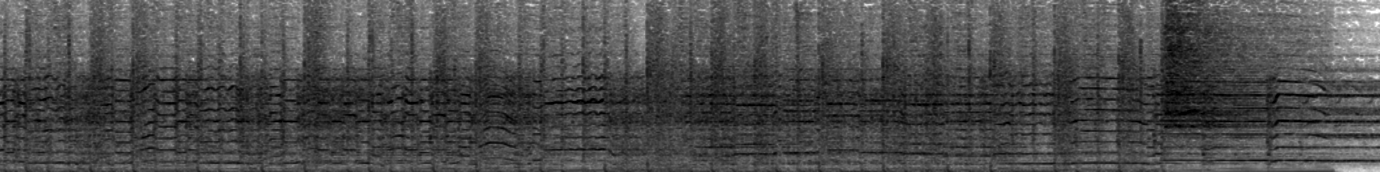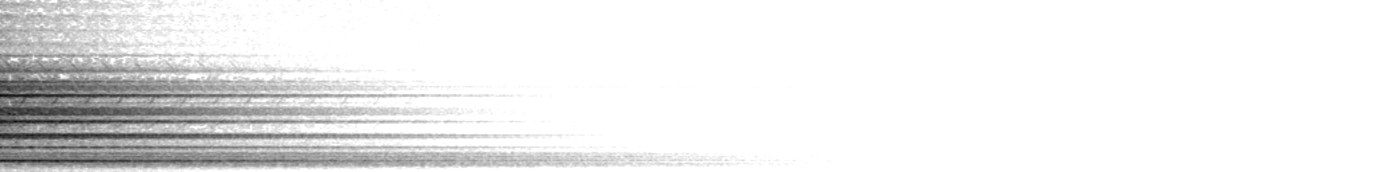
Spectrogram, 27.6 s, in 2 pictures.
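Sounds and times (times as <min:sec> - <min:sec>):
solo guitar: 0:00.0 - 0:17.4.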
